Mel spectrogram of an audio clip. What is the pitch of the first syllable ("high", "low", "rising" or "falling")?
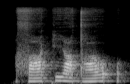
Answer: rising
